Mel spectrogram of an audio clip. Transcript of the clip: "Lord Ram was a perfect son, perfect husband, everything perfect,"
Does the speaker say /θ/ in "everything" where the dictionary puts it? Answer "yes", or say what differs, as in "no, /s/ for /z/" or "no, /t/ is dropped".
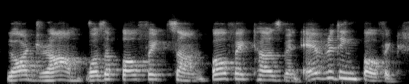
no, /t/ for /θ/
